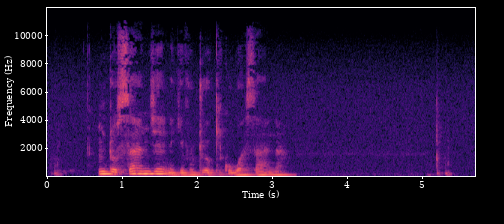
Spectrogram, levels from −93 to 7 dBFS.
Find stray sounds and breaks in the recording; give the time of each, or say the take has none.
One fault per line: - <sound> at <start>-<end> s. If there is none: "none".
none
